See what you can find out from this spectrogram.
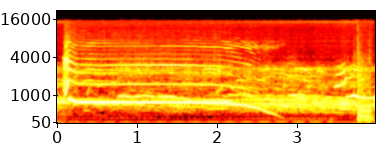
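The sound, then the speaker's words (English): A single long, loud howl rises sharply, holds a steady wavering pitch for nearly three seconds, then slides downward and fades, followed by a brief rough burst of noise. “Are you ready to howl?”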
